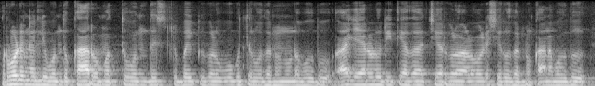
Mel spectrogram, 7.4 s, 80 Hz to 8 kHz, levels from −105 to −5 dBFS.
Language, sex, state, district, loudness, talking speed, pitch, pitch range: Kannada, male, Karnataka, Koppal, -21 LUFS, 135 wpm, 125 Hz, 120-130 Hz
